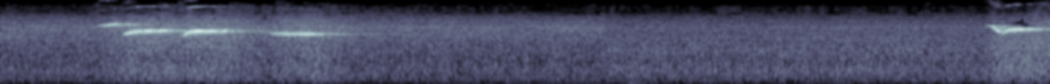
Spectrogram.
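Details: A blue-and-white flycatcher in Bogor, Indonesia, sings a brief phrase of three or four clear, high, slurred whistles; after a pause, a single falling whistle follows against a quiet background.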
